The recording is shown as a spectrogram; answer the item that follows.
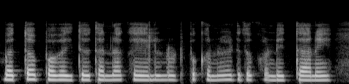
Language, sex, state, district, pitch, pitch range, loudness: Kannada, female, Karnataka, Bidar, 210 Hz, 205-215 Hz, -18 LUFS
